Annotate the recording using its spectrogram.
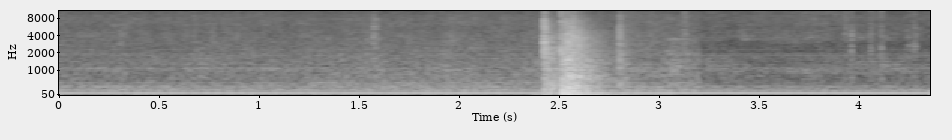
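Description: A door banging shut once, about two and a half seconds in, over a steady low electrical hum.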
